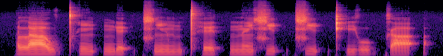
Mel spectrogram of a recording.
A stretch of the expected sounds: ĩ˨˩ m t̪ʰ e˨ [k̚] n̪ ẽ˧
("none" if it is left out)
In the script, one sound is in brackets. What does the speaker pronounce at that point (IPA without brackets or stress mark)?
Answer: t̚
